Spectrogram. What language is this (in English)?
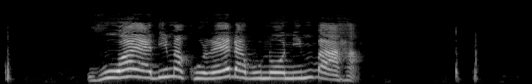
Taita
